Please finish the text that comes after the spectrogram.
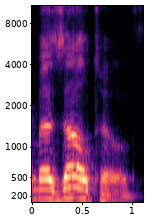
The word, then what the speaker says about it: Mazal Tov: In Israel, you would hear Mazal Tov because Mazal Tov is Hebrew, Mazel Tov is Yiddish. Okay. It's a Yiddish Ashkenazic pronunciation.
